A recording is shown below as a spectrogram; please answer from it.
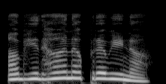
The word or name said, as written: ಅಭಿಧಾನಪ್ರವೀಣ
